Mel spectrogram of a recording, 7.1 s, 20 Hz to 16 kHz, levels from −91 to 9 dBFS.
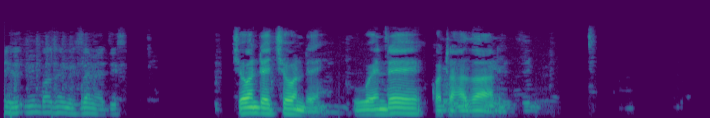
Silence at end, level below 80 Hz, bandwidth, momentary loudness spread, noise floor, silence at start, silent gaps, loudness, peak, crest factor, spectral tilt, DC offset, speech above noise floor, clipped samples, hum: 1.15 s; -70 dBFS; 7.6 kHz; 23 LU; under -90 dBFS; 0.05 s; 1.29-1.46 s, 1.59-2.13 s, 2.23-2.32 s, 5.61-5.87 s; -27 LUFS; -8 dBFS; 22 dB; -5 dB/octave; under 0.1%; over 62 dB; under 0.1%; none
